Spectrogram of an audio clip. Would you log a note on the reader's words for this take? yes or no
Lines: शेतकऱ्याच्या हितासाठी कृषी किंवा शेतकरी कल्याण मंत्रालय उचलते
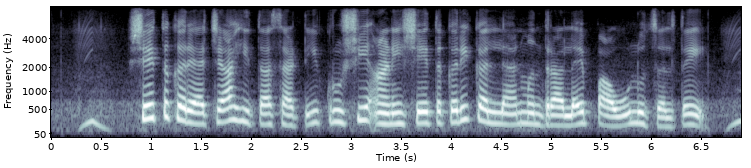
yes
